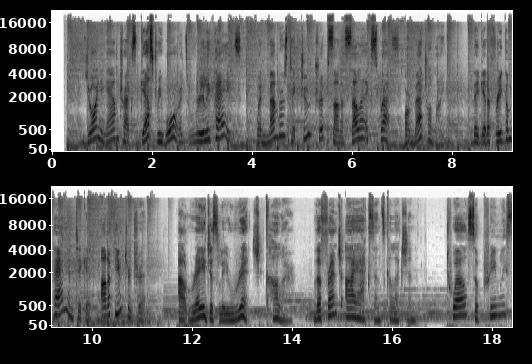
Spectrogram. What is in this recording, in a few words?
Commercial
